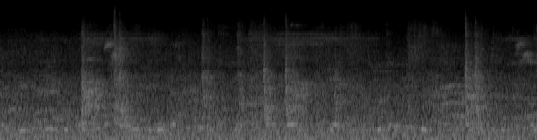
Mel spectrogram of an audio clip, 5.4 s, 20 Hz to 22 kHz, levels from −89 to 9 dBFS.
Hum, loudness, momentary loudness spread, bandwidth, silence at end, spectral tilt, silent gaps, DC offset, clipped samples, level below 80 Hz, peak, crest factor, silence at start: none; -46 LUFS; 3 LU; 16 kHz; 0 s; -5 dB/octave; none; under 0.1%; under 0.1%; -56 dBFS; -30 dBFS; 16 dB; 0 s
